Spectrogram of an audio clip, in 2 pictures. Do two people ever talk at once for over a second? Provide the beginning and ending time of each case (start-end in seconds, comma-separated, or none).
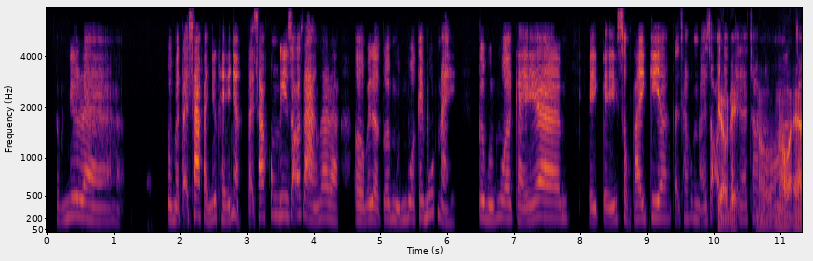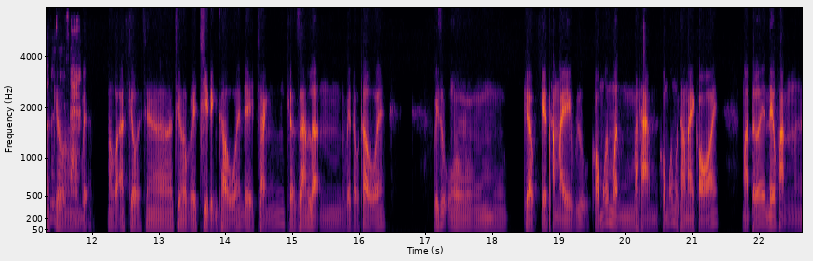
10.0-11.5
